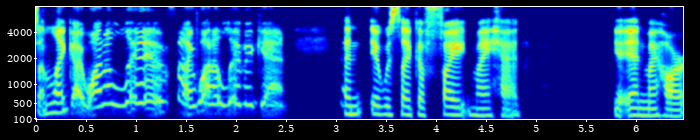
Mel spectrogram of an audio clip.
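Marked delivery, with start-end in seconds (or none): 0.4-2.5 very high-pitched scream, crying through tears. Retelling a plea shouted at the universe: imitating own past crying shout. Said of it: "I'm crying and screaming t-, at the universe".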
